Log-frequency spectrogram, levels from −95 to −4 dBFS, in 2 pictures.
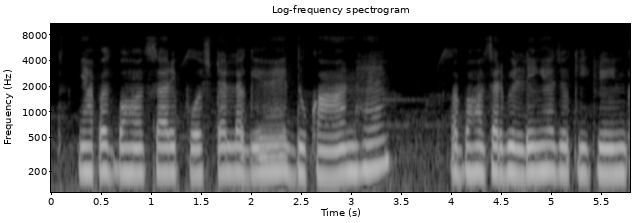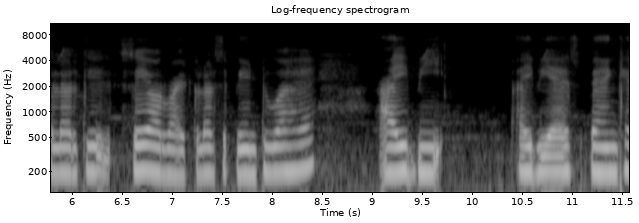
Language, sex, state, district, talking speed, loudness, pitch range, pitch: Hindi, female, Maharashtra, Solapur, 155 wpm, -38 LUFS, 180-195 Hz, 190 Hz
